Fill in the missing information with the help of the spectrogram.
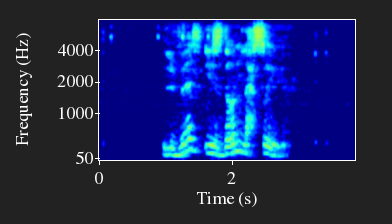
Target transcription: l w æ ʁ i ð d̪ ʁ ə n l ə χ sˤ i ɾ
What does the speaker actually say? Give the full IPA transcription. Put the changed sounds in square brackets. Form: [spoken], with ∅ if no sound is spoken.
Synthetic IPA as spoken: l [v] æ [z] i [z] d̪ ʁ ə n l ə [ħ] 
